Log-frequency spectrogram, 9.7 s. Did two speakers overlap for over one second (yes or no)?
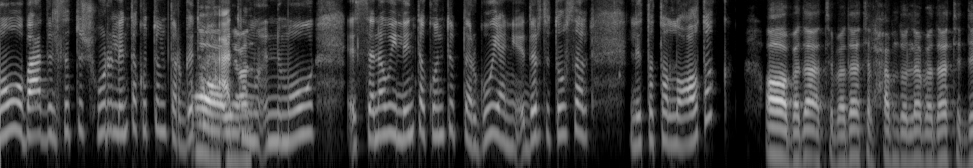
no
